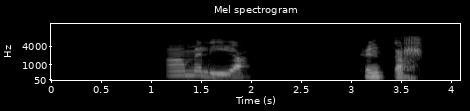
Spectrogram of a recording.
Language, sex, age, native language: Icelandic, male, 7, Icelandic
